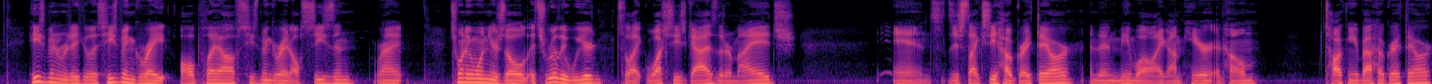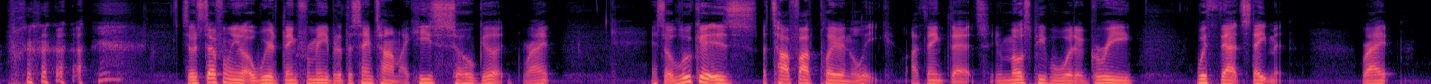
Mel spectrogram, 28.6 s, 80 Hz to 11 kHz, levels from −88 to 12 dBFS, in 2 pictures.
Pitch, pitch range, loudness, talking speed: 120 Hz, 110-130 Hz, -20 LUFS, 200 wpm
